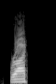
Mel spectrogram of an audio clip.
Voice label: "rah", American

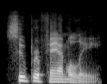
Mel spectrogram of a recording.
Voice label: "superfamily", American

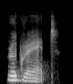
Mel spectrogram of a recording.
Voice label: "regret", Indian

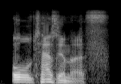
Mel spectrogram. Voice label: "altazimuth", British

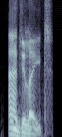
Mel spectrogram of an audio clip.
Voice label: "adulate", British

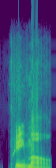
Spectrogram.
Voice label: "primo", American

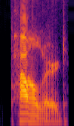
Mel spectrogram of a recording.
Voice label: "poulard", American

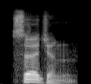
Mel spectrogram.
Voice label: "surgeon", British

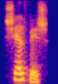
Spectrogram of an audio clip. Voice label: "shellfish", Indian

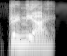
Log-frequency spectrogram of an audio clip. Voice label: "première", Indian; Dictionary

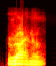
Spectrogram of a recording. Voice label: "rhinal", Indian

